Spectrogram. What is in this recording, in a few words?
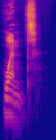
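"went", British English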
